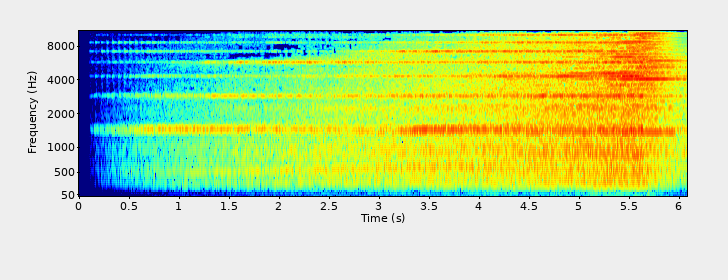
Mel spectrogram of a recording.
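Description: Cinematic intro sound effect: a droning chord of steady tones under a swell that grows louder for about five seconds. It cuts off sharply just before the end, leaving the tones ringing and fading.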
